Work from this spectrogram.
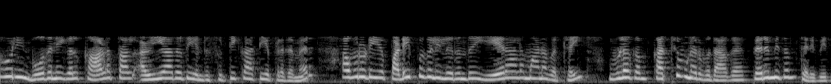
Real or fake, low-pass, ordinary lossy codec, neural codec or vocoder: real; 3.6 kHz; none; none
